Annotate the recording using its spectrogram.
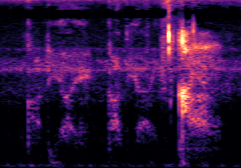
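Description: A man whispering a few words, ending in a louder hushing 'shh' near the end.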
